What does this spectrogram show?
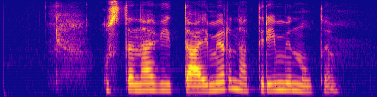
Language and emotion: Russian, neutral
